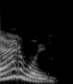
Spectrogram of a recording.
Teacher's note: la sílaba tónica no está ya en la última, como en el caso de Cortés, sino en la penúltima sílaba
